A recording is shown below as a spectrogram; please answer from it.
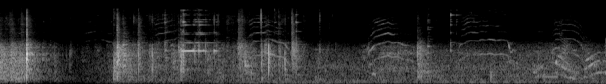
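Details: Two tiny newborn kittens whose eyes have just opened cry from the bottom of a dirty dumpster during their rescue. Loud metallic clanks and bangs come first, then a run of short, arched, high-pitched mews in the second half.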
